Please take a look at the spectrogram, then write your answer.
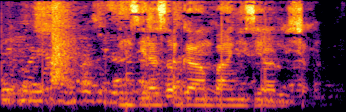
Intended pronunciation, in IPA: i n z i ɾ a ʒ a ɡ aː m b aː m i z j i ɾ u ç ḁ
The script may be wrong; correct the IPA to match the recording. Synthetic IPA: i n z i ɾ a z a ɡ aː m b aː ɲ i z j a ɾ u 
